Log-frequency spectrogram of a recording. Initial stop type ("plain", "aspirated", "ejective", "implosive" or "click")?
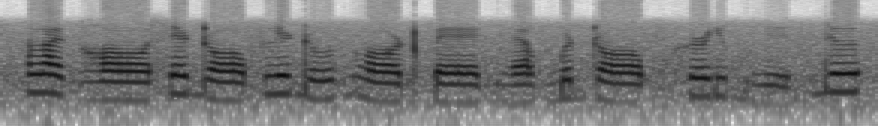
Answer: plain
